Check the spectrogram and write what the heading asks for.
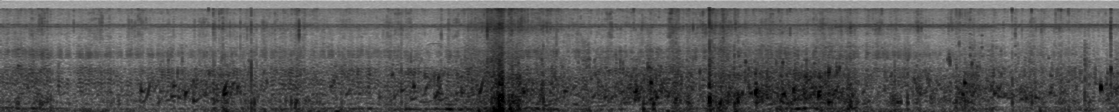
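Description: Near silence: faint outdoor background with scattered small clicks and one soft knock a little before halfway through.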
